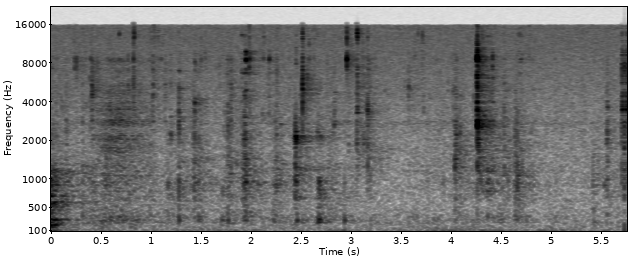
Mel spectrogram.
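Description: Faint chewing: soft, scattered wet mouth clicks, with a sharper click a little past four seconds in.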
